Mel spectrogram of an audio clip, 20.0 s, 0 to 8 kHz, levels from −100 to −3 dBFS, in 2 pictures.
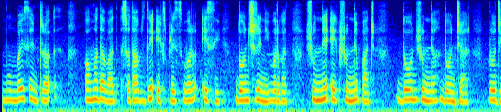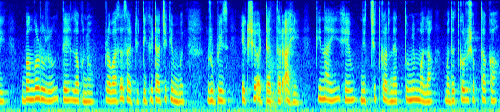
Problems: none marked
